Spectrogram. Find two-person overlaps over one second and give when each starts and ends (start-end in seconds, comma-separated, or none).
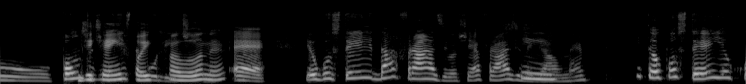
0.8-2.3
